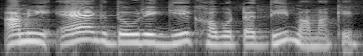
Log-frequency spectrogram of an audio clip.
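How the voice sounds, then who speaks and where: Female narrator for humorous fiction, slow delivery, middle-register voice. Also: medium pitch, bright, forceful tone. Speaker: audiobook narrator. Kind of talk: scripted narration of a humorous story.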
